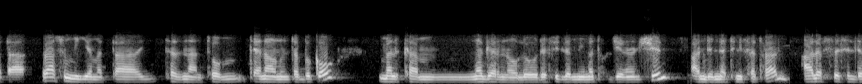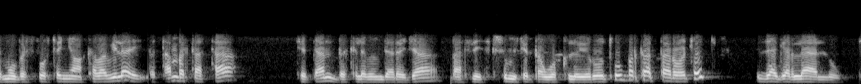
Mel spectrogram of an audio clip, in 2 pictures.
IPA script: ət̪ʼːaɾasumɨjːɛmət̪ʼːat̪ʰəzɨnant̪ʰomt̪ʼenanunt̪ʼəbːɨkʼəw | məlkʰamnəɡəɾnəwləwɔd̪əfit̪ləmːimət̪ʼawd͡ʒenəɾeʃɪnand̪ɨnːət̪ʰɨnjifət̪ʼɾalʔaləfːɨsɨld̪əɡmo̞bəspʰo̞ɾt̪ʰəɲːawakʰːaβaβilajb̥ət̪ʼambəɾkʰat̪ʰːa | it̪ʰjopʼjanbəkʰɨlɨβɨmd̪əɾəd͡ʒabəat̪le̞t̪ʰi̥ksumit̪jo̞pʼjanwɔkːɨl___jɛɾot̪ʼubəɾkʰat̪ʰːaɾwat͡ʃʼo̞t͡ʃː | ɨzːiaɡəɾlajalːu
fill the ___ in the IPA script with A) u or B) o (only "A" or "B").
B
